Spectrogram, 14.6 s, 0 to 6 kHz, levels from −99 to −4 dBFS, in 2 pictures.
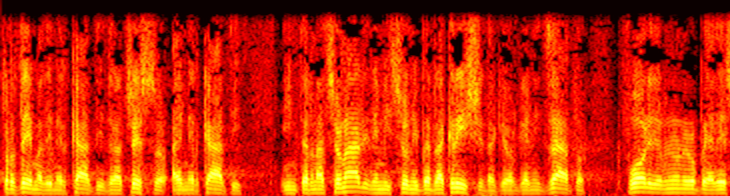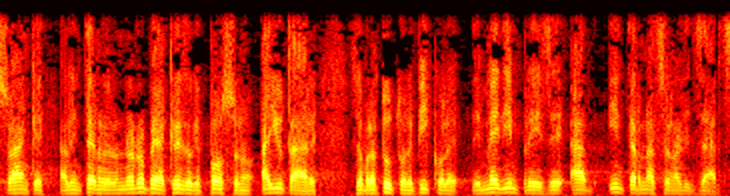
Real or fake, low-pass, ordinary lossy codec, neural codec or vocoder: real; 5.4 kHz; none; none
